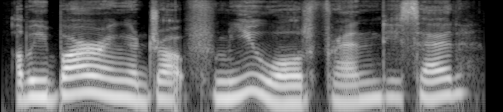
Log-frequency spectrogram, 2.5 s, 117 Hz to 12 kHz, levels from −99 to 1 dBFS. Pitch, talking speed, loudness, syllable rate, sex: 215 Hz, 260 wpm, -17 LUFS, 5.8 syllables/s, female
